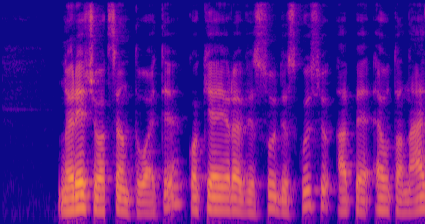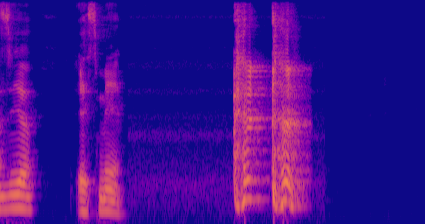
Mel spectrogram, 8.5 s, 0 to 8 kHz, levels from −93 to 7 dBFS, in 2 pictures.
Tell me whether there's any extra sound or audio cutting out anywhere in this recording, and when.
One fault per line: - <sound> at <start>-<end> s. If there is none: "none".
- cough at 6.6-7.4 s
